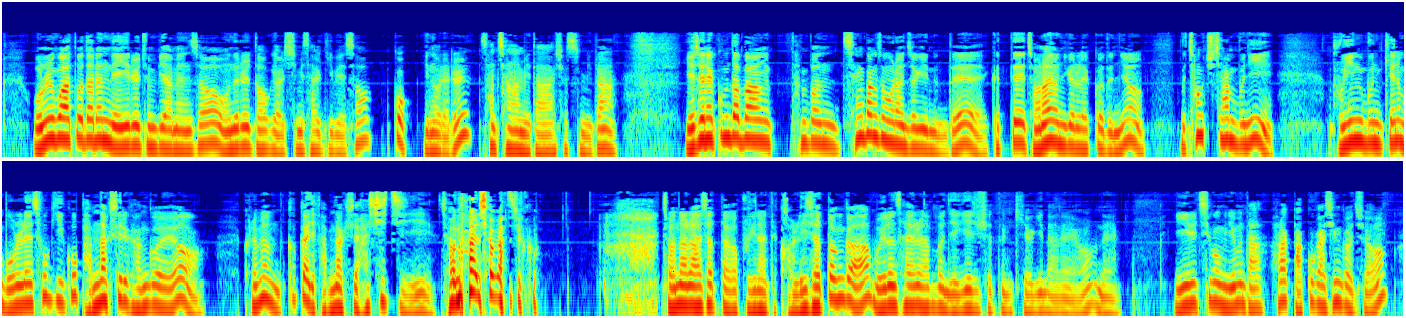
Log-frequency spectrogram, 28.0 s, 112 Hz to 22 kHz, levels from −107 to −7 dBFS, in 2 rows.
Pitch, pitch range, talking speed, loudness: 155 Hz, 135-190 Hz, 350 characters per minute, -27 LUFS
